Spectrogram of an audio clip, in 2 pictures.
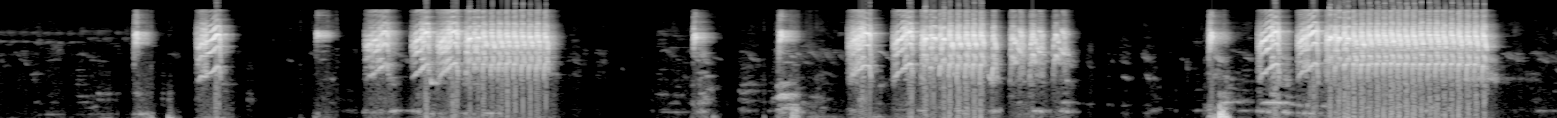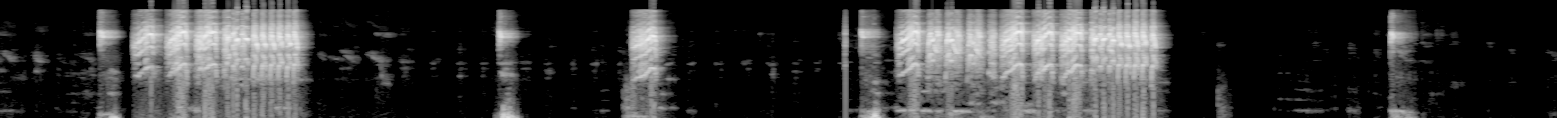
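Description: Caged male olive-backed sunbird (sogon) singing in loud, rapid, high-pitched chattering bursts of two to three seconds, five in all, with short single chirps between them. Its song is filled with imitated Eurasian tree sparrow fighting chatter.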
